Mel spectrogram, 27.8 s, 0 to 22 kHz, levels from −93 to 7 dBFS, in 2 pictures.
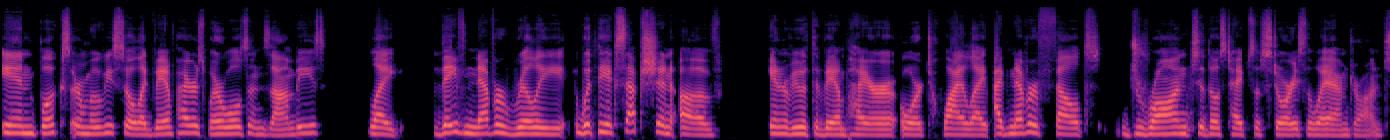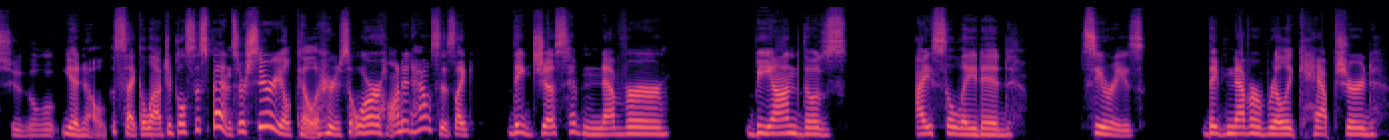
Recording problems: none

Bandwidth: 17.5 kHz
